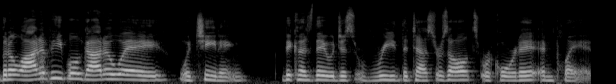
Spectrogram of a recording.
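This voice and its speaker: A very clean recording with a silent background captures a woman talking at a moderate pace. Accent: Chicago. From Chicago suburbs, Illinois. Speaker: student radio co-host. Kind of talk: casual chat. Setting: radio studio.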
